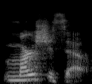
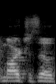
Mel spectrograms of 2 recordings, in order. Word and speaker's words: Marchessault: you save some money like maybe teammate jonathan marciaso marches oh yeah you did really good there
